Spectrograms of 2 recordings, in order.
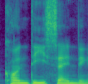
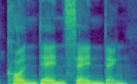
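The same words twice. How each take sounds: First: The middle syllable sounds like 'des' without an n. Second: The middle syllable sounds like 'dens' with an n. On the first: The speaker calls it right. "condescending as in to descend, to look down" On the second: The speaker calls it wrong. "Which is like a combination of condensation or condensing and condescending"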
